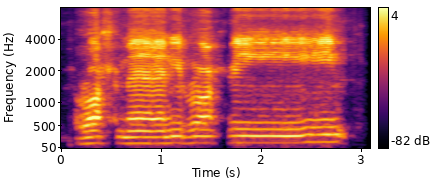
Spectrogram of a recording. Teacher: হাটা গলার ভেতর থেকে বলতে হবে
